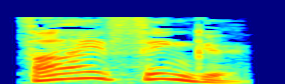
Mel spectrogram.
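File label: "five-finger", British English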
